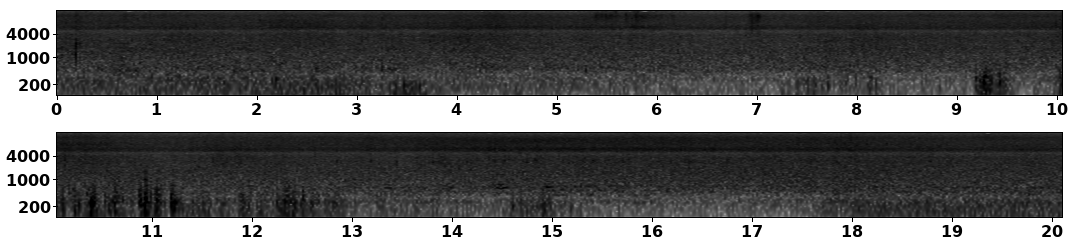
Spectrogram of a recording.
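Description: Wind buffeting the microphone over the steady rush of choppy, wind-driven water, with a run of stronger gusts about halfway through.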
